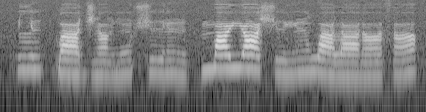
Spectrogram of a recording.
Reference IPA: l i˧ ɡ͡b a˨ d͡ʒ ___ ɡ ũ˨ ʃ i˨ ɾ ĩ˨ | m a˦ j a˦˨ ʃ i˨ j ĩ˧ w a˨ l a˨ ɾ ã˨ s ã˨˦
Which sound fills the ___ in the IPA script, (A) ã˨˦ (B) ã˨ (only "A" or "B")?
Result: B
